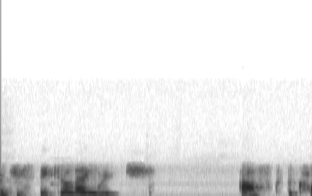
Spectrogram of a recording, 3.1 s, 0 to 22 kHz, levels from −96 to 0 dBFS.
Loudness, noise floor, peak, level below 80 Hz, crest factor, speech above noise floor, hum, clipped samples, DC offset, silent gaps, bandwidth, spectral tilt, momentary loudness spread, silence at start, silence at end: -25 LUFS; -66 dBFS; -6 dBFS; -78 dBFS; 20 dB; 42 dB; 50 Hz at -75 dBFS; under 0.1%; under 0.1%; none; 3.9 kHz; -4.5 dB/octave; 15 LU; 0 s; 0 s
